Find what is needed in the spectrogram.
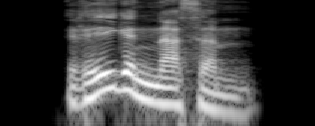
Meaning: strong dative masculine/neuter singular of regennass
- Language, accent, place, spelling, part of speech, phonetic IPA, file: German, Germany, Berlin, regennassem, adjective, [ˈʁeːɡn̩ˌnasm̩], De-regennassem.ogg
